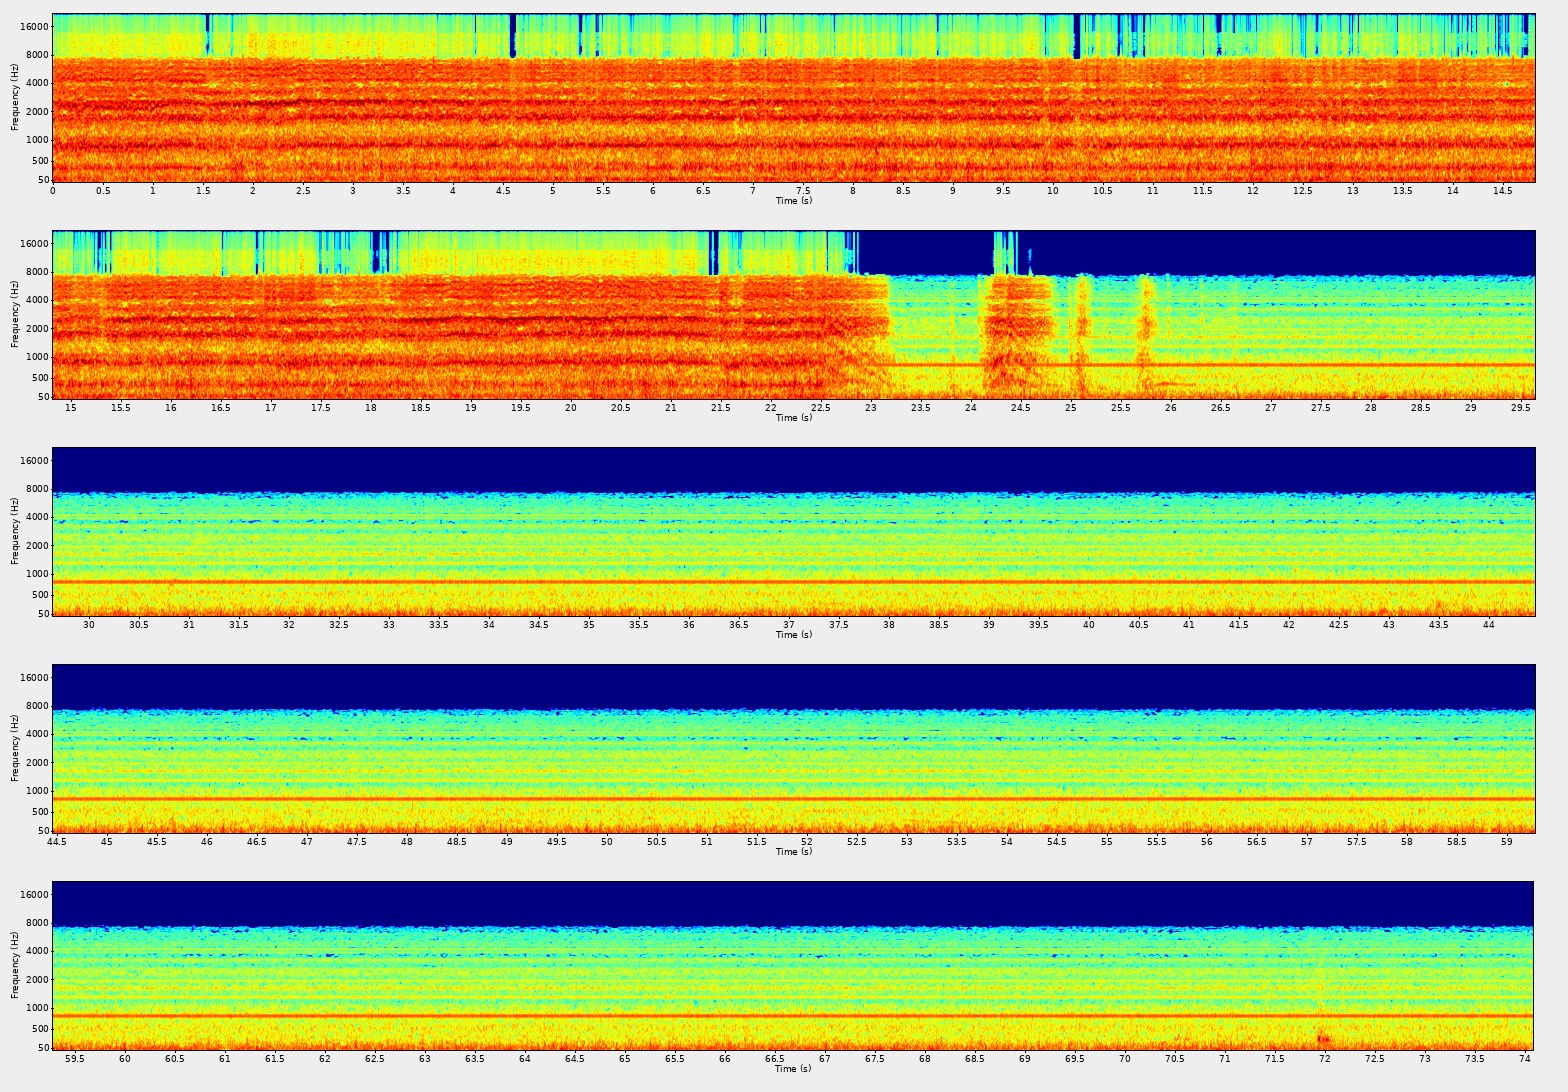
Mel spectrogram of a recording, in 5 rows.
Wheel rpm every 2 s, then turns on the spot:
220, 220, 230, 230, 230, 230, 230, 230, 230, 220, 220, 110, 10, 0, 0, 0, 0, 0, 0, 0, 0, 0, 0, 0, 0, 0, 0, 0, 0, 0, 0, 0, 0, 0, 0, 0, 0.
none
